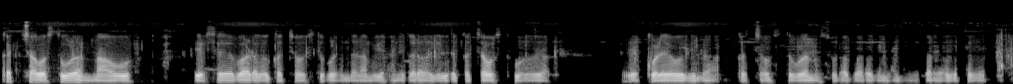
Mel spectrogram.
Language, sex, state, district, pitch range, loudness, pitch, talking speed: Kannada, male, Karnataka, Gulbarga, 95-100 Hz, -18 LUFS, 95 Hz, 100 wpm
